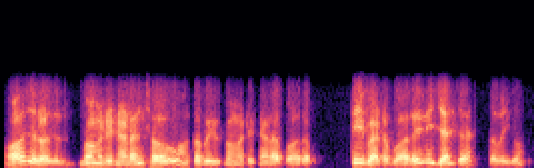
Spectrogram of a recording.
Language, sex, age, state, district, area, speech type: Nepali, male, 45-60, West Bengal, Darjeeling, rural, conversation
